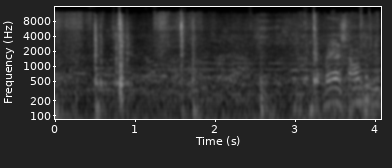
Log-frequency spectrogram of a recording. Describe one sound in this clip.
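Watermelon pieces drop into a plastic blender jug.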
